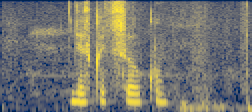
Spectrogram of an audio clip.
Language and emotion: Russian, neutral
